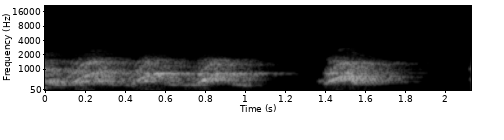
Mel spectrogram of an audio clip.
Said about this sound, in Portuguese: desculpa pelos cachorros, né? Eu acho que eles latiram durante a gente a gente estava conversando, me desculpe qualquer barulho que tenha vazado.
